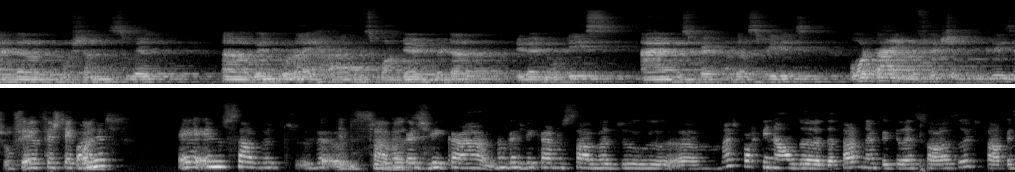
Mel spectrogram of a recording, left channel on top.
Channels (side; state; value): both; different; correlation -0.01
